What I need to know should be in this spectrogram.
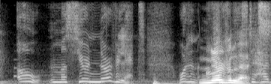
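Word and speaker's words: Neuvillette: I am Oh, Mure Nurvlet. What an honor to have you here. That's how you pronounce it. Nervallet. I'm saying Nouvallet. That sounds much better.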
